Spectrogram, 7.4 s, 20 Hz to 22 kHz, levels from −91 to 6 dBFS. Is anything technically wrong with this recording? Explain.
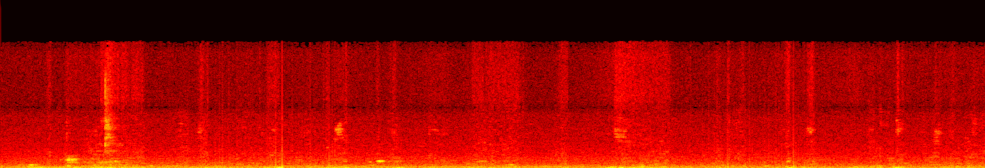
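Yes. Processor overload crackle occurs from 1.44 to 2.51 s and from 5.27 to 6.13 s. The processor falls behind and skips dozens of tiny buffers of a few milliseconds each. Each skip leaves a hard-edged gap. Together they sound like a gritty, tearing crackle over the speech.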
